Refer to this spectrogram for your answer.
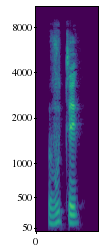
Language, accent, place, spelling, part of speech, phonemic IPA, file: French, France, Lyon, vouter, verb, /vu.te/, LL-Q150 (fra)-vouter.wav
- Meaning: post-1990 spelling of voûter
